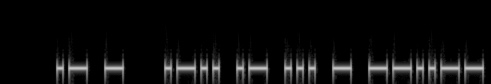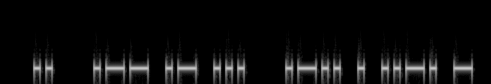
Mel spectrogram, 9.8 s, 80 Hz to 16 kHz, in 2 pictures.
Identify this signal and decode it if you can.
Morse code, heard as a keyed tone, about 20 wpm, 700 Hz. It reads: AT LAST, I WAS LEFT
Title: Sentences from Top 1000 Words - Review Part 1 - 20wpm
